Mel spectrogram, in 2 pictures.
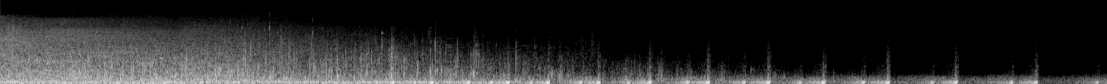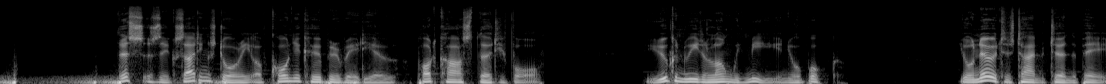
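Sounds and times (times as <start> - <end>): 
thermonuclear missiles launching with roaring rumble: 0.0 - 4.2
rhythmic throbbing thumps: 4.7 - 11.3
speech: 12.3 - 16.6, 17.5 - 19.5, 20.7 - 22.1.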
